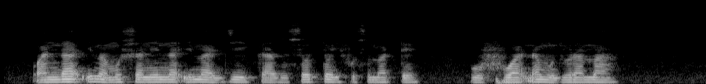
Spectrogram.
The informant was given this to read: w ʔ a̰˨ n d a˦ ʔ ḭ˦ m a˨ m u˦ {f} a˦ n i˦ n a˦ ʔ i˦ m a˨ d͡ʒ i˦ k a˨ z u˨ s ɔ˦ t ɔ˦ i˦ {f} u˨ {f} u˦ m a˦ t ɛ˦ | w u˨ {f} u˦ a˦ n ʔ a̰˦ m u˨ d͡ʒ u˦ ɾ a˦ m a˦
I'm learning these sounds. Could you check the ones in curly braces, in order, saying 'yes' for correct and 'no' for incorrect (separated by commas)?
no, yes, no, yes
